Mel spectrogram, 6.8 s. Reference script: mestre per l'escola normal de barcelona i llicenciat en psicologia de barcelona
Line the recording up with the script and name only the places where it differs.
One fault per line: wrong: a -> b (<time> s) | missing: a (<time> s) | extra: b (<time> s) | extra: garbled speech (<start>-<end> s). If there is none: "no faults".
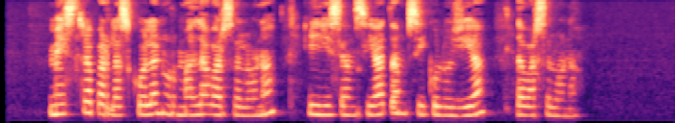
no faults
